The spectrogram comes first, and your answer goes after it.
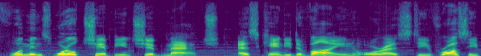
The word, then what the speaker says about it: Candi Devine: Let's segue to the UWF Women's World Championship match as Candy Divine or as Steve Rossy pronounces it, Candy Deian, looks to redeem her loss from Beach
